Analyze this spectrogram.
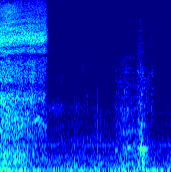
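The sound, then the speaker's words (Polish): A breathy, airy hiss from someone trying to learn to whistle, steady for about a second with no clear tone, then dropping to quieter shuffling sounds. “No przecież mówię, że próbuję nauczyć się gwizdać.”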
